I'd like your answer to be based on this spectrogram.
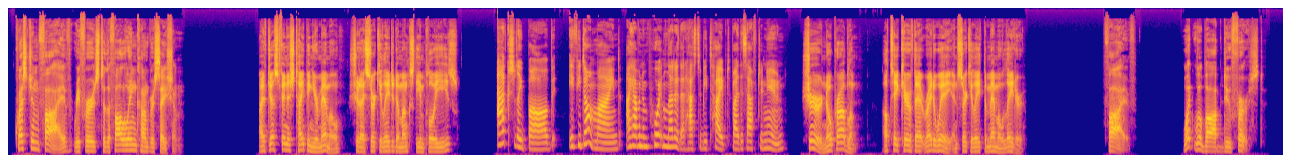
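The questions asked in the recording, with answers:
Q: What will Bob do first?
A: Type an important letter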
